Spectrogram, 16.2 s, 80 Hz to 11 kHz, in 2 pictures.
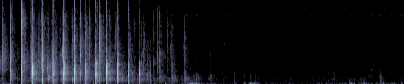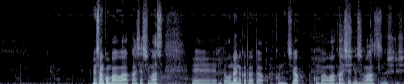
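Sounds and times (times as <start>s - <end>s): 
audience applause welcoming a speaker: 0.0s - 3.8s
speech: 10.0s - 16.1s.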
